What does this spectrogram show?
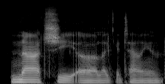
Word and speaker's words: Fibonacci: Oh, Fibonacci. Fibonacci. F-I-B. O-O-O. Nachi. Oh. Nocci. Nachi, like Italian.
